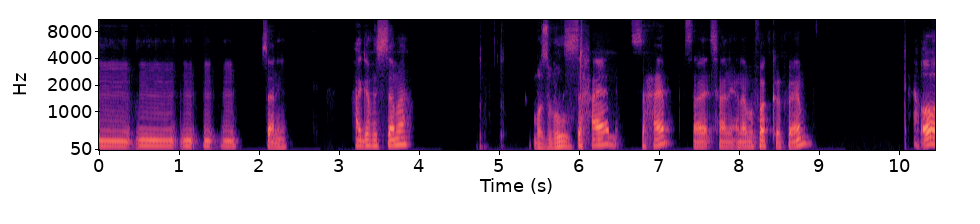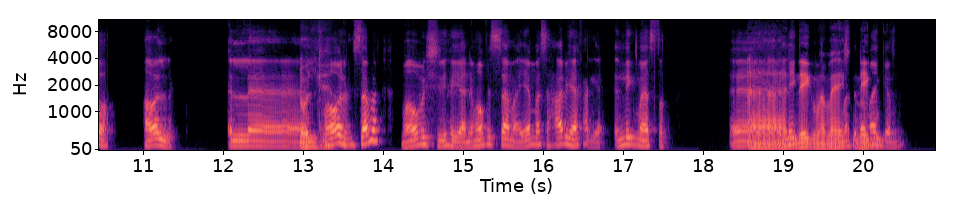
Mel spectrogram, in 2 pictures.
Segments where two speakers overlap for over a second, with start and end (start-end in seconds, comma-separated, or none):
18.6-20.2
